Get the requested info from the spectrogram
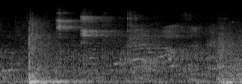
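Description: Table tennis being played in a sports hall: one sharp knock about a quarter-second in as the server readies his serve, then a brief high squeak, over a murmur of spectators.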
